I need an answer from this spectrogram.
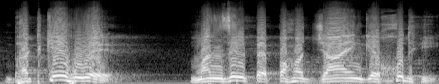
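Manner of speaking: declaimed Urdu couplet, measured with strong pauses; poetry recitation. Acted. Poet presenting a couplet to a mushaira audience, declaiming. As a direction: recite the verse out to a full hall.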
